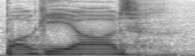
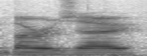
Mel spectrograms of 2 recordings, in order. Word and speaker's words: Bourigeaud: I call him Bogyard. Oh, I call him Bourigeaud.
